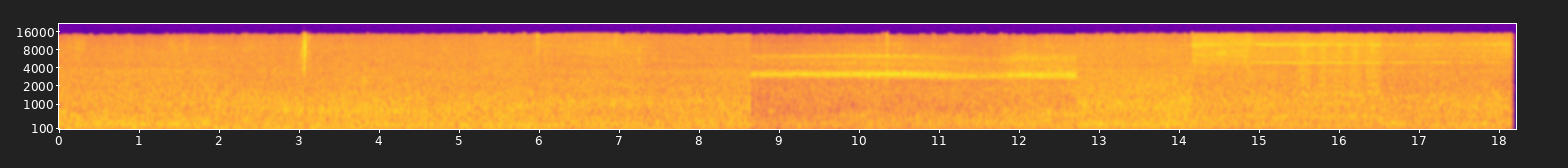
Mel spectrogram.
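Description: Heavy city street traffic: a dense, loud rush of passing vehicles. About halfway through, a steady high-pitched squeal runs for roughly four seconds, like a vehicle's brakes.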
